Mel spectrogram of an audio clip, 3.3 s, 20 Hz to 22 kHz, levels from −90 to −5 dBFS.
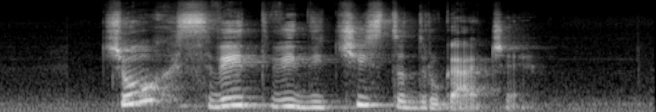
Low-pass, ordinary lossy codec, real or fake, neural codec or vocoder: none; none; real; none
